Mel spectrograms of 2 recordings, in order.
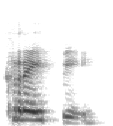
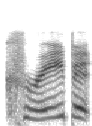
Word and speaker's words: crepi: I thought you said crepe. Maybe I'm just hungry, but I thought you said crepe. It does sound like, and that's the word I think is spelled crepi.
